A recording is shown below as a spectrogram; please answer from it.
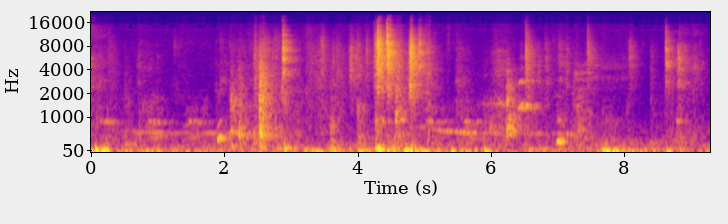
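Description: An office dog at an animal shelter whimpers and gives high, brief yips in a room, with scattered rustles and thumps, while people talk nearby.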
